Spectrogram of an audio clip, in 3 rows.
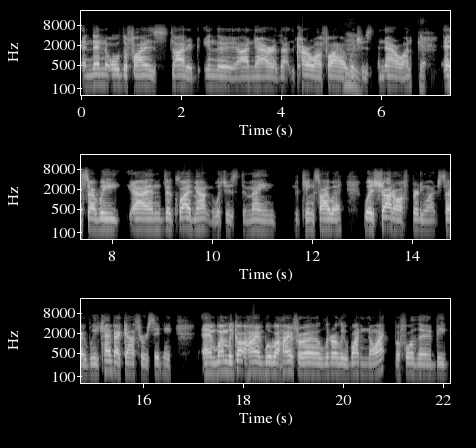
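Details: Ataxic dysarthria from Friedreich's ataxia, a neurodegenerative disorder, in a 31-year-old man diagnosed at 14 and using a wheelchair since about 23; he reports slurred speech and struggling with words as part of the disorder.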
